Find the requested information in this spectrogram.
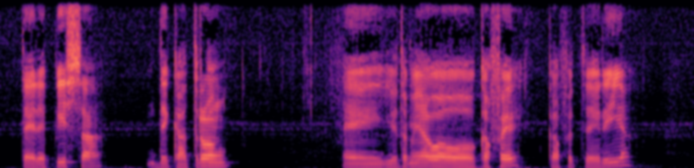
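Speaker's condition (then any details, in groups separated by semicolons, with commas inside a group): Down syndrome; genetic condition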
